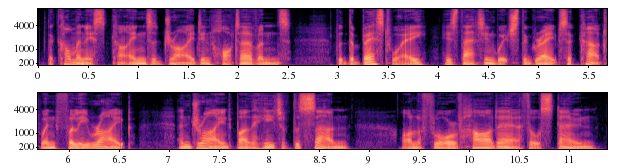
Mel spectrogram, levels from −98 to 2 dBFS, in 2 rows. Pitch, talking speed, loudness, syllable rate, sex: 90 Hz, 205 wpm, -19 LUFS, 4.9 syllables/s, male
